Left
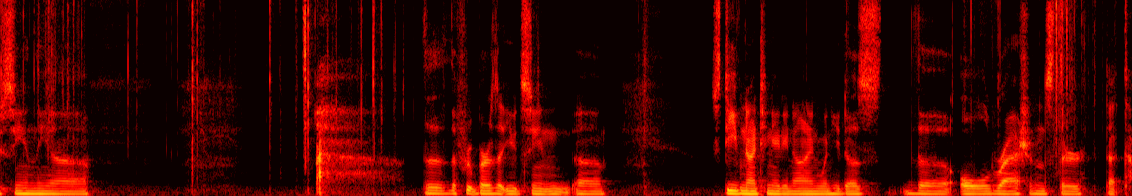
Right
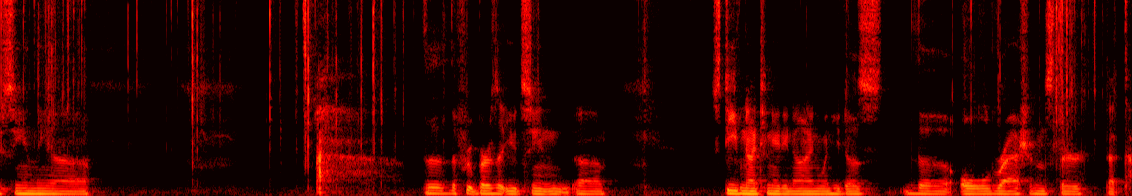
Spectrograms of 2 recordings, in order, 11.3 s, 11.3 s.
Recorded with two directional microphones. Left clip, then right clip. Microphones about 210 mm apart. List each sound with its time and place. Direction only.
0.0 s speech: 40° left (ahead or behind)
2.0 s a sound: 40° left (ahead or behind)
3.0 s computer keyboard: 40° left (ahead or behind)
4.2 s speech: 40° left (ahead or behind)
